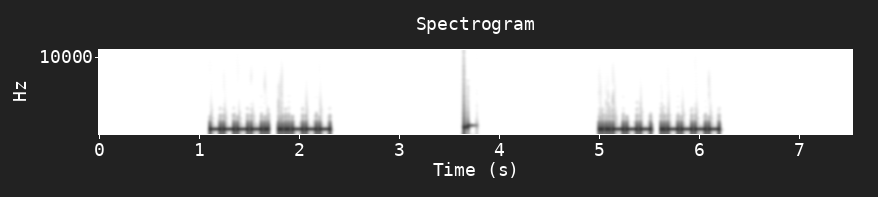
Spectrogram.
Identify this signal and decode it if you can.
Morse code, heard as a keyed tone, about 33 wpm, 700 Hz. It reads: 92 21
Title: Numbers - 2-Digit 35wpm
